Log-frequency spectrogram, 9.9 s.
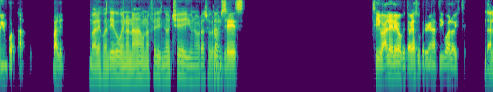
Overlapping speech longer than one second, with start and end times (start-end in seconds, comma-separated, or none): none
